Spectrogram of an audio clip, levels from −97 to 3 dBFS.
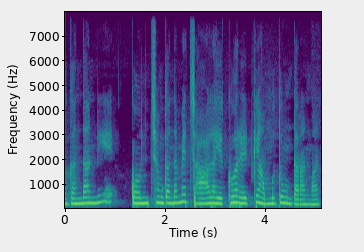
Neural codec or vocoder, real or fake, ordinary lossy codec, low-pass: none; real; none; none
